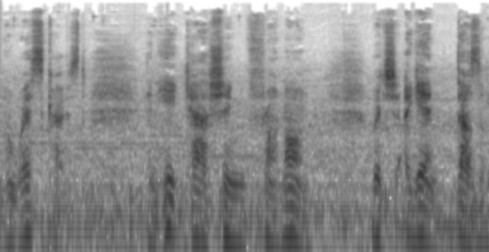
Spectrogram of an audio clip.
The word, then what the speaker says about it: Kaohsiung: I realized I've been saying the town name wrong until I was on the train before and I was actually listening to how it's said, so it's Kaohsiung.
